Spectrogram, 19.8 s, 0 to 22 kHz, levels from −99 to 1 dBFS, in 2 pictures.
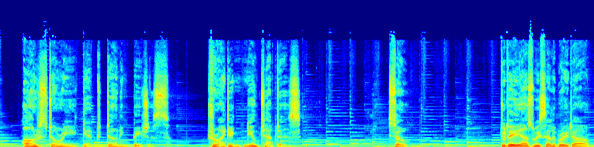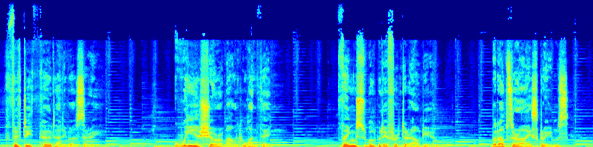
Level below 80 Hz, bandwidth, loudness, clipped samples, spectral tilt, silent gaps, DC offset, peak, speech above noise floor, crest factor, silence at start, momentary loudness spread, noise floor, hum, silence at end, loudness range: -40 dBFS; 17.5 kHz; -24 LUFS; under 0.1%; -4.5 dB/octave; none; under 0.1%; -4 dBFS; 24 dB; 22 dB; 0 s; 21 LU; -48 dBFS; none; 0 s; 6 LU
